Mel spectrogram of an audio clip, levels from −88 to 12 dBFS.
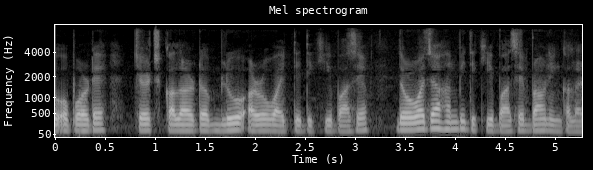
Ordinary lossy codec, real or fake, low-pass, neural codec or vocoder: AAC, 32 kbps; real; 7.2 kHz; none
